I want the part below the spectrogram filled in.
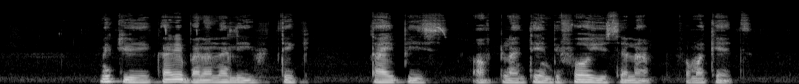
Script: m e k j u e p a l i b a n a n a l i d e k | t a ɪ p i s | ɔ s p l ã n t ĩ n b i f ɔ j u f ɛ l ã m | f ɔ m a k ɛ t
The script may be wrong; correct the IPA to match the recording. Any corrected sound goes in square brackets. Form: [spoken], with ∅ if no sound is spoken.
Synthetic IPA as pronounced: m e k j u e [k] a [ɹ] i b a n a n a l i [t] e k | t a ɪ p i s | ɔ [f] p l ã n t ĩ n b i f ɔ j u [s] ɛ l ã m | f ɔ m a k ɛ t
